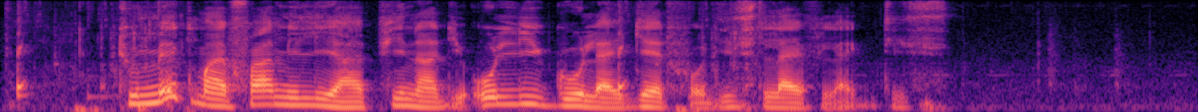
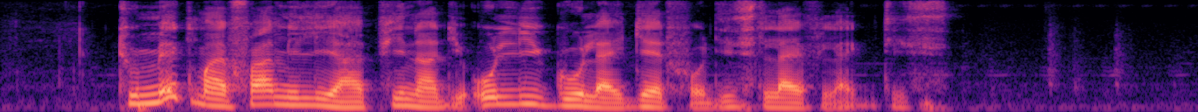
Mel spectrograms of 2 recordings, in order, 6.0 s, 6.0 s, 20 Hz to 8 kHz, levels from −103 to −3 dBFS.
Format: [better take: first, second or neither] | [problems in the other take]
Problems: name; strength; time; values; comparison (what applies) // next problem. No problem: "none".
second | background sound (Water / Splash, splatter); 16 dB below the speech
